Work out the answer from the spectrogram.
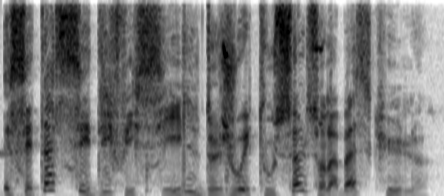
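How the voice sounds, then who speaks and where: A man narrating a children's cartoon in a calm, plain storytelling way. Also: on the high side, normal speed. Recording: cartoon dub with loud music.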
